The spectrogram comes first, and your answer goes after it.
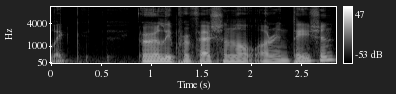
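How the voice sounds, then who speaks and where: A man speaks in a Russian accent. The recording is very clean, with a silent background. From Siberia, Russia (Biysk). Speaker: podcast host, entrepreneur. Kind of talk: casual chat. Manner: halting, searching for words.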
